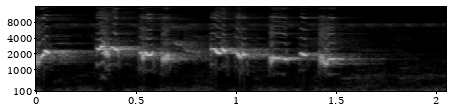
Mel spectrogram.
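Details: Morning ngecruk song of a sooty-headed bulbul, a rapid chattering run of liquid whistled notes in two close phrases, then quiet.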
